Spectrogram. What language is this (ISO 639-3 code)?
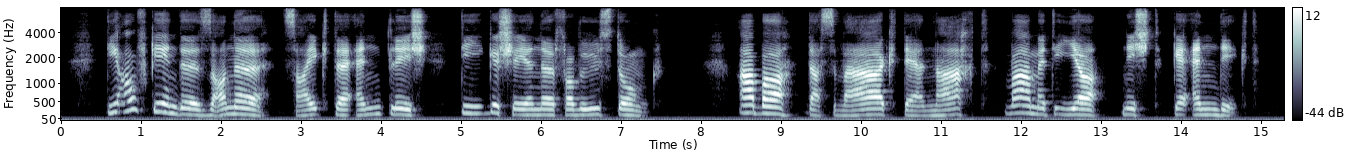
deu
